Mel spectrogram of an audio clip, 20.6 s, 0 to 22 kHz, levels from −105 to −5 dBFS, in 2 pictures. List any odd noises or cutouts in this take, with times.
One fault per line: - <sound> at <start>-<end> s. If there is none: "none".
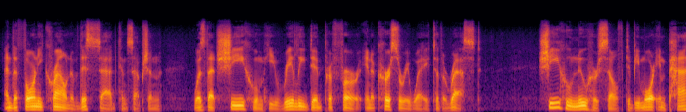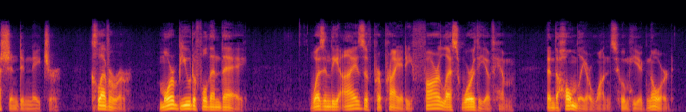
none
